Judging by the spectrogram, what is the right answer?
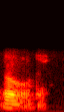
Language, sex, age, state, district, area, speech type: Bodo, male, 18-30, Assam, Kokrajhar, rural, conversation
